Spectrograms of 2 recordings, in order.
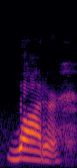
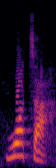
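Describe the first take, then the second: First: It is said in an American accent. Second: It is said in a non-American accent. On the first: This is the relearned way of speaking. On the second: This is the earlier way of speaking.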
